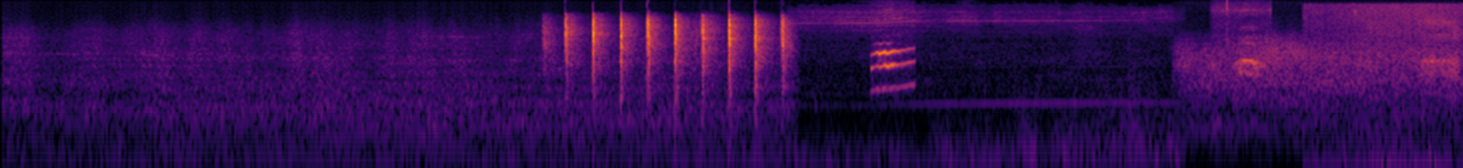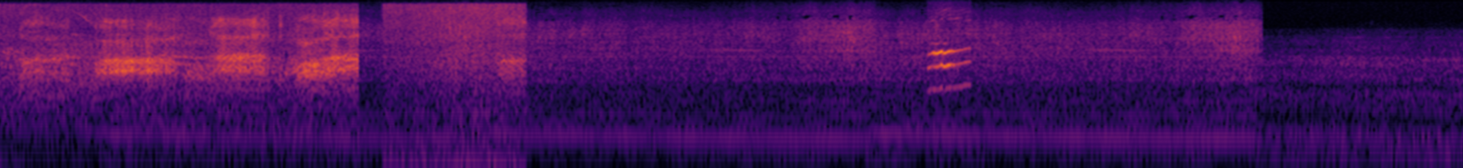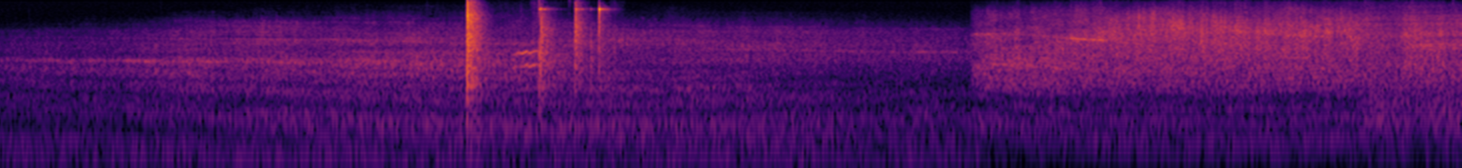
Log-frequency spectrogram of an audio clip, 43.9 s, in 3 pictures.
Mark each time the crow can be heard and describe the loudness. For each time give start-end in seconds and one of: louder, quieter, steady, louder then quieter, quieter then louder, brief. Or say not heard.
12.1-19.9 louder then quieter.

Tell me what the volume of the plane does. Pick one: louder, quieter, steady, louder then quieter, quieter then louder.
louder.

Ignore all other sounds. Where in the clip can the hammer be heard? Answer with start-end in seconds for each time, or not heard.
5.4-8.0, 33.9-35.4.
